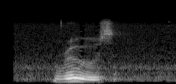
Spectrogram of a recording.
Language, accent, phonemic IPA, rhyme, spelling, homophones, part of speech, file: English, Received Pronunciation, /ɹuːz/, -uːz, ruse, roos / rues, noun / verb, En-uk-ruse.ogg
- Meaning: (noun) 1. A turning or doubling back, especially of animals to get out of the way of hunting dogs 2. An action intended to deceive; a trick 3. Cunning, guile, trickery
